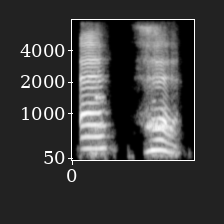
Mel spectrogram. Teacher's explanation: Jadi pengucapan huruf hamzah yang berharokat fathah atau bunyi a dengan ha itu dari tenggorokan bagian bawah ya.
